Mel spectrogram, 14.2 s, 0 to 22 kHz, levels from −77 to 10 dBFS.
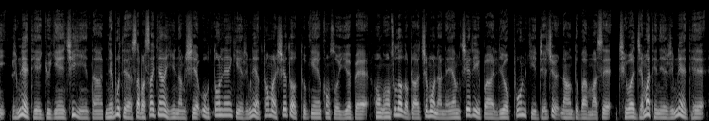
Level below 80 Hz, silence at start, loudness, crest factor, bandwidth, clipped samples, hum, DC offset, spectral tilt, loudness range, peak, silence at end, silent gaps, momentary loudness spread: -70 dBFS; 0 s; -25 LUFS; 20 dB; 16 kHz; under 0.1%; none; under 0.1%; -5 dB/octave; 2 LU; -4 dBFS; 0.1 s; none; 6 LU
